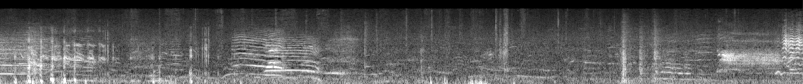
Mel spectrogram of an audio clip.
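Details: Young goats at a children's petting farm. One tremulous, wavering bleat comes at about four seconds, with other short bleats in between, among children's and adults' voices speaking Dutch.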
